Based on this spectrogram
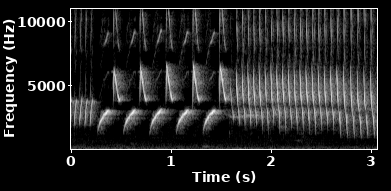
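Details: Canary song meant to coax quiet canaries back into singing: a series of rising curved whistles repeated about three times a second, then breaking into a rapid, even rattle-like trill.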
